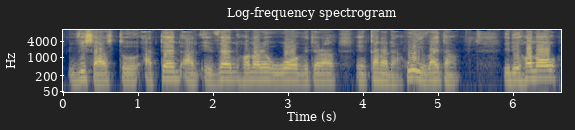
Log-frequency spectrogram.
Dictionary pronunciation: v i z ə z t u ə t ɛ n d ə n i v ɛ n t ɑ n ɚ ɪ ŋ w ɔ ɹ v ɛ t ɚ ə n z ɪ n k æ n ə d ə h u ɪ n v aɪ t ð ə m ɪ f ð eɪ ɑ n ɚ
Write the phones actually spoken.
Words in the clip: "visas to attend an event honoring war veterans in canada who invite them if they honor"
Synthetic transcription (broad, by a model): v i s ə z t u ə t ɛ n d ə n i v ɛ n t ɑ n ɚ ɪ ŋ w ɔ v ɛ t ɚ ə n ɪ n k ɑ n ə d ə h u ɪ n v aɪ t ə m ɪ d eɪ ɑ n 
